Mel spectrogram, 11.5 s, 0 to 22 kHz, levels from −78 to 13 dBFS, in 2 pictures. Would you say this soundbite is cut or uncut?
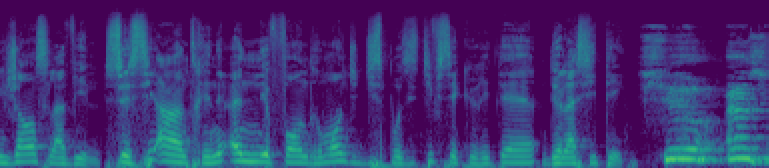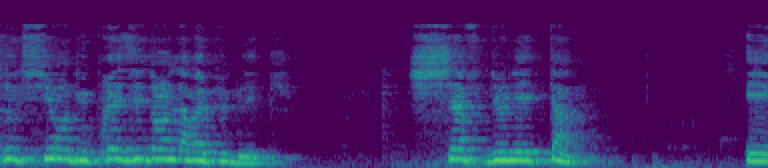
uncut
